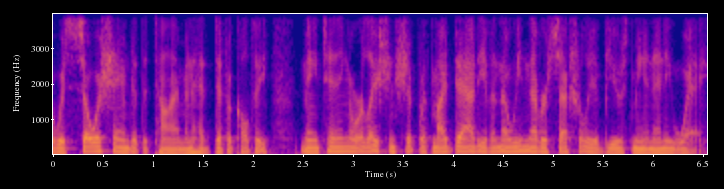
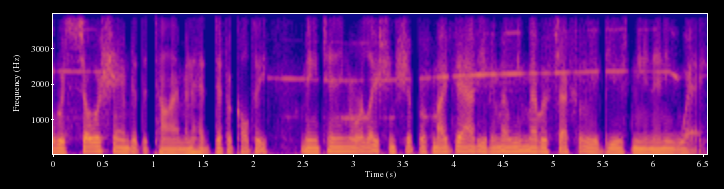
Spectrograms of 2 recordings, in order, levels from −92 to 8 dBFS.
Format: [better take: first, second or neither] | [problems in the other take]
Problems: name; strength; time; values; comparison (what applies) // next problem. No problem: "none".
first | noise reduction (neural diffusion model UNIVERSE++)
